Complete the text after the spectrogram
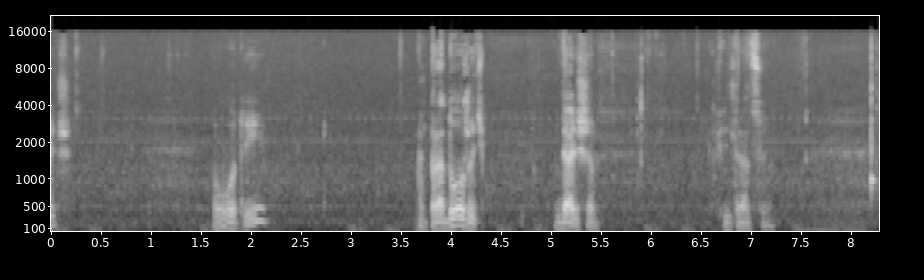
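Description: Plastic parts click softly as they are handled.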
